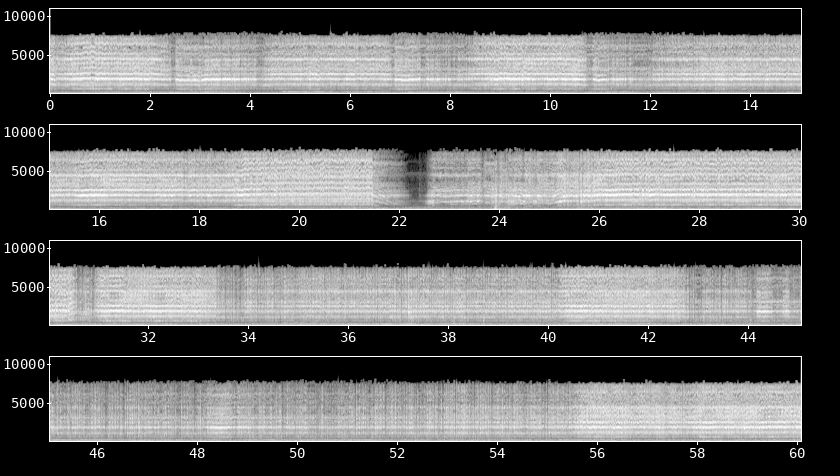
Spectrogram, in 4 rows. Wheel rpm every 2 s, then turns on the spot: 170, 170, 170, 160, 170, 160, 170, 170, 170, 160, 120, 70, 130, 160, 160, 170, 170, 170, 170, 170, 160, 170, 170, 170, 160, 170, 170, 160, 160, 160.
none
